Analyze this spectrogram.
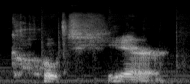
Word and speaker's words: coterie: out with the assisting the rest of my coterie Yes, you said it right.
